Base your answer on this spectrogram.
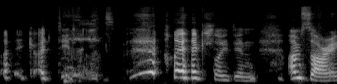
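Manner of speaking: giggling voice, high and swooping. Apologizing to another speaker mid-conversation, laughing while talking. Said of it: "I'll stop laughing at your expense now".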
